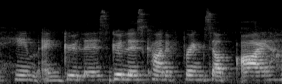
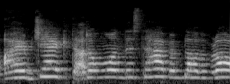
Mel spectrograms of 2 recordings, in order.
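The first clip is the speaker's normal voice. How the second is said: high mock protest, higher; mock outraged mother-in-law; 7 semitones higher, faster than usual. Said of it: "Mama David is all".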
